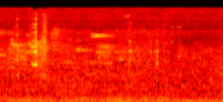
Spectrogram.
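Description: Steady low hum with a few faint light clicks in the first half second.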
